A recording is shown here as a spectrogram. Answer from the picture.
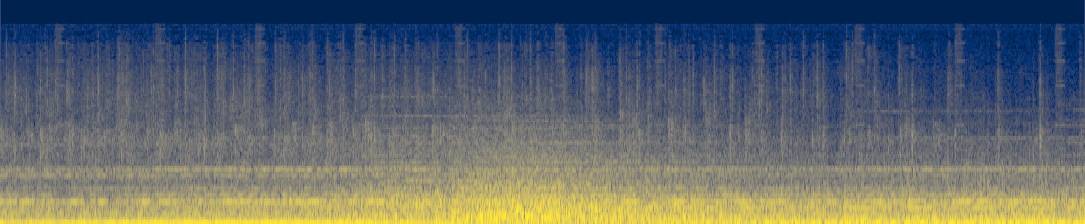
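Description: Live ambient drone music on electric guitar and keyboard: a steady low drone under layered held tones, swelling into a denser, louder passage around the middle.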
